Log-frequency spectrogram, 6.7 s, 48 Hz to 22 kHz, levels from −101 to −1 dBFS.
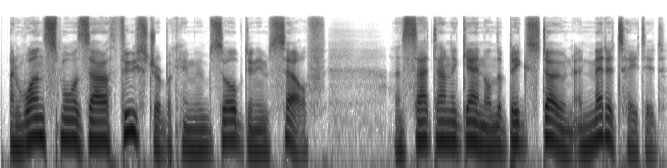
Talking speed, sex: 160 wpm, male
